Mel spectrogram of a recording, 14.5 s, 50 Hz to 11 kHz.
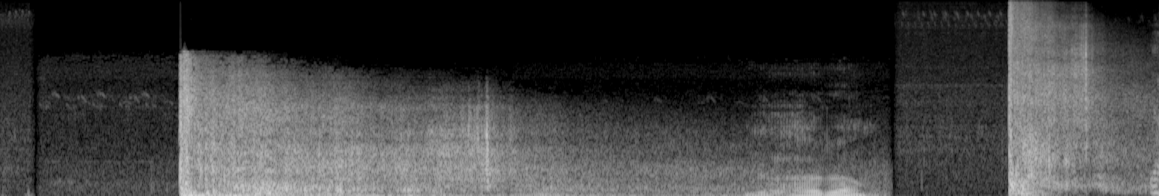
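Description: Two rifle shots from a .270 Winchester hunting rifle. The first comes about two seconds in and is followed by a long echo that rolls away over several seconds. The second, sharper shot comes near the end.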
